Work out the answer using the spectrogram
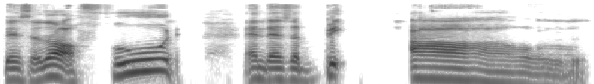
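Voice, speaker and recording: A primary school English teacher with a Malaysian or Singaporean accent casually works through lesson exercises, thinking out loud and dropping in colloquial particles. Her medium-pitched voice swings widely in pitch at a moderate pace, with no echo.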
